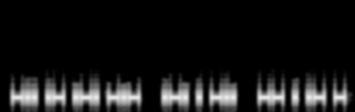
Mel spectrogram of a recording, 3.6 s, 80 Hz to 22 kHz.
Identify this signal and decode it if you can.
Morse code, heard as a keyed tone, about 34 wpm, 600 Hz. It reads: DARK RED MEAT
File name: the old man and the sea / the old man and the sea 1 35wpm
